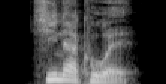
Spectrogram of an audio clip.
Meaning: Chinese cabbage, especially napa cabbage
- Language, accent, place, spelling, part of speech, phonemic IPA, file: German, Germany, Berlin, Chinakohl, noun, /ˈçiːnaˌkoːl/, De-Chinakohl.ogg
